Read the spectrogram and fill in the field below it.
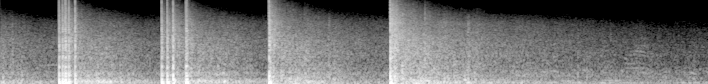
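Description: Fireworks burst with loud booming bangs that echo and rumble away.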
